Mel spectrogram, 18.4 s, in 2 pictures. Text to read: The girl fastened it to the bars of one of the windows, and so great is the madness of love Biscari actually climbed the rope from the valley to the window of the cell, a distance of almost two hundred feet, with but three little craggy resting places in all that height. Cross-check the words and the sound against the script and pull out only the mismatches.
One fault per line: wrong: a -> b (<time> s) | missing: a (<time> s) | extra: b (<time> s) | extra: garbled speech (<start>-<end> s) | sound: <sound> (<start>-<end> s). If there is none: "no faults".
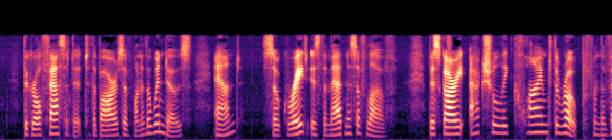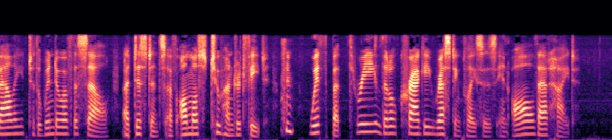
sound: laugh (13.4-13.6 s)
